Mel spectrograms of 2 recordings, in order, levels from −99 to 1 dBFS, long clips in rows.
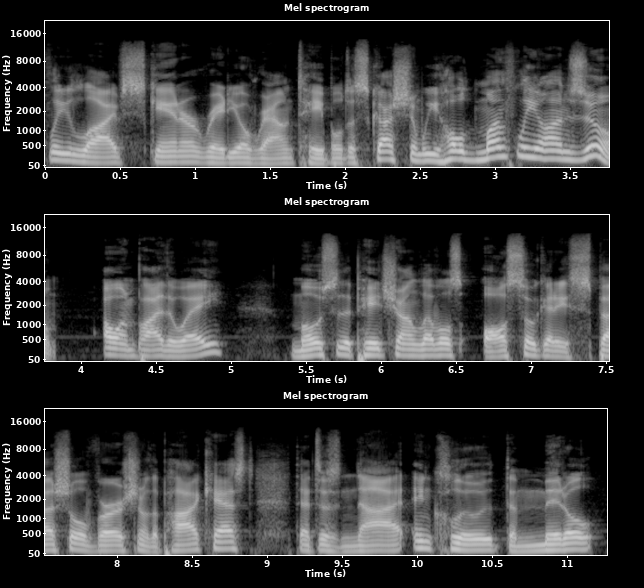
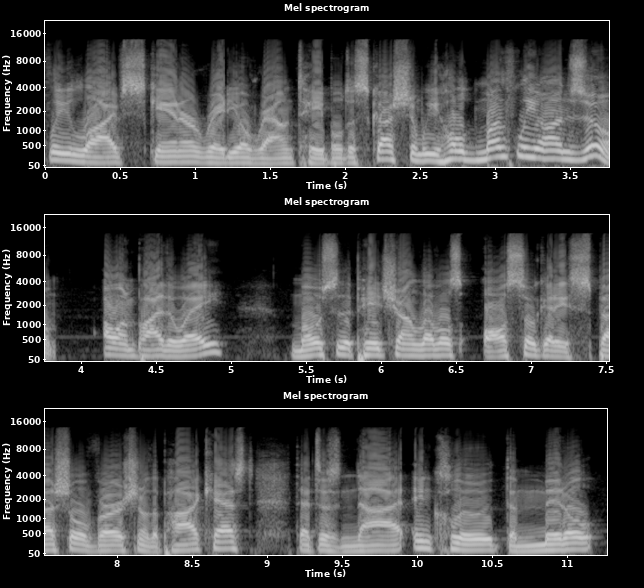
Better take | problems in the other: first | distortion; slight; 10 dB below the speech

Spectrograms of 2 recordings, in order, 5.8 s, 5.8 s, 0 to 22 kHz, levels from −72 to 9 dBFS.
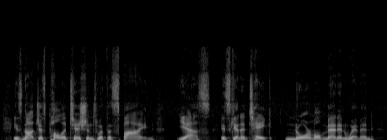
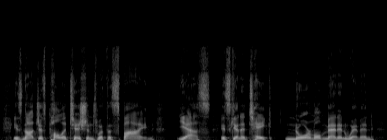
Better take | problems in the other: second | hiss; faint; throughout; 25 dB below the speech

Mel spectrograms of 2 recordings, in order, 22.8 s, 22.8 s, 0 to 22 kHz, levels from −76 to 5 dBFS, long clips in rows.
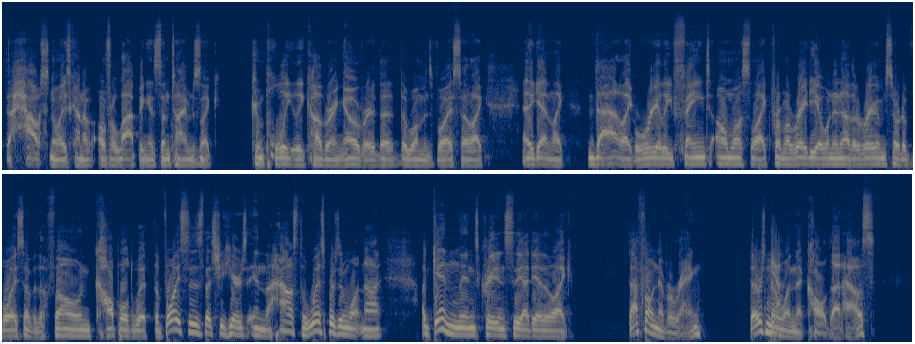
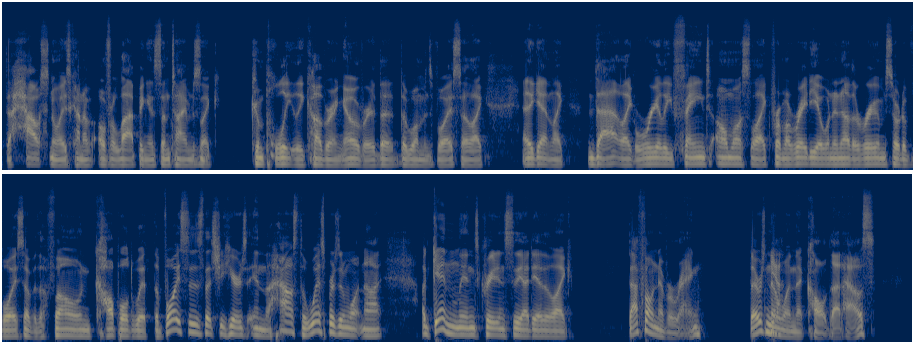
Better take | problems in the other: second | distortion; slight; 10 dB below the speech

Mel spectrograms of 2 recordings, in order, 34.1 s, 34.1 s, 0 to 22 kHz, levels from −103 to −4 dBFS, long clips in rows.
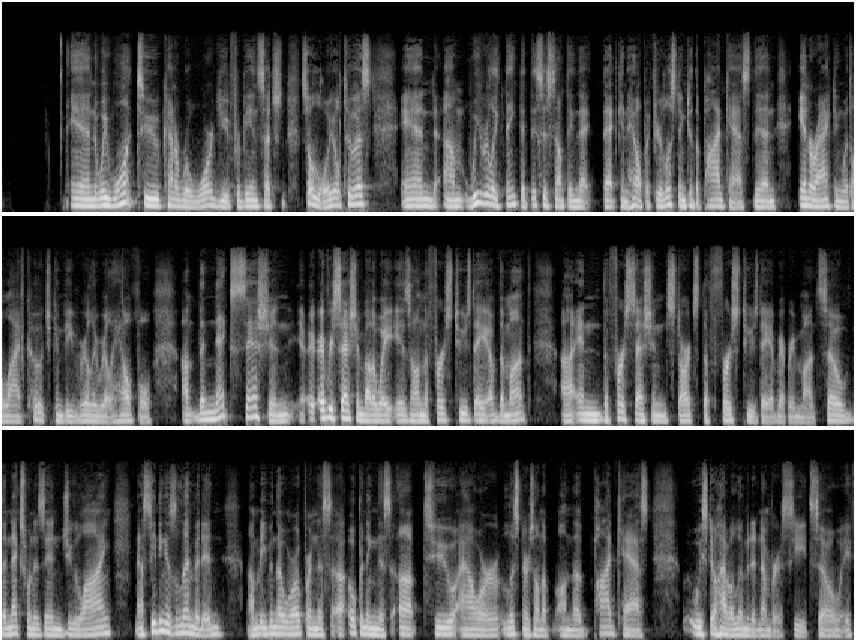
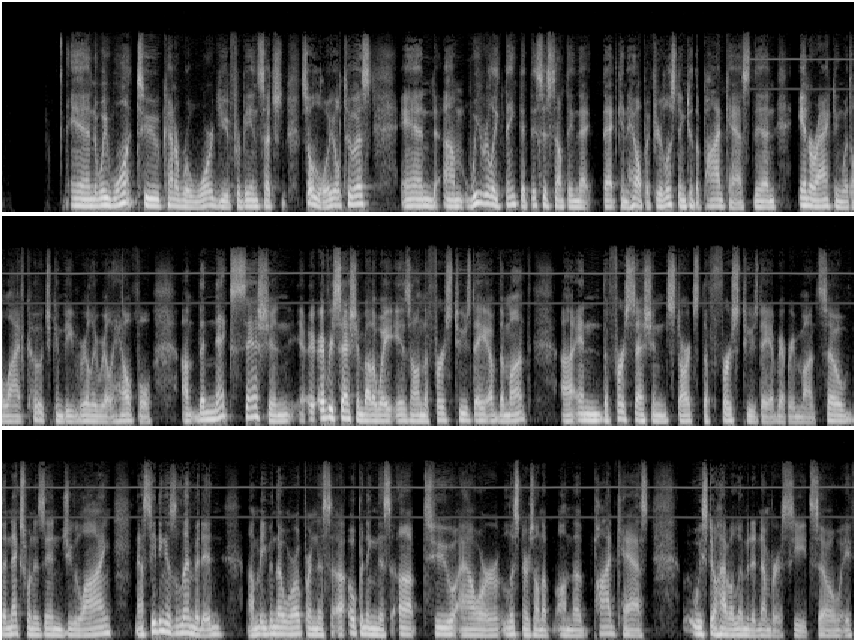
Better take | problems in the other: first | high-pitched whine; faint; from 10 s on; 7 kHz, 30 dB below the speech

